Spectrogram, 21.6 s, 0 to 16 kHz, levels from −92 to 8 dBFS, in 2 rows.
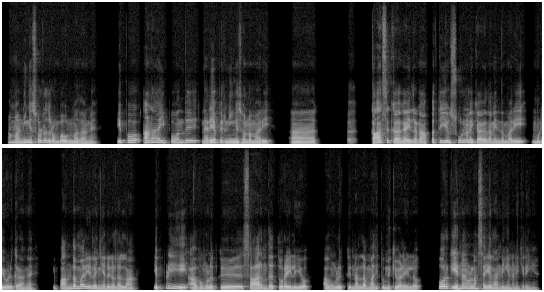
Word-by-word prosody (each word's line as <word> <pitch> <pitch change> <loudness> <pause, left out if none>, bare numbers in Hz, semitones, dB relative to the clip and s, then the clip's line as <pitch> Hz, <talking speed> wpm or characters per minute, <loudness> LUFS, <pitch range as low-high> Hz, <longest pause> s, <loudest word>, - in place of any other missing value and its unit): ஆமா, 180 -4 0
நீங்க 175 +1 +2
சொல்றது 185 0 0
ரொம்ப 140 +3 0
உண்மதாங்க. 125 -2 -1 0.6
இப்போ 205 +2 0 0.3
ஆனா 225 +4 +2 0.2
இப்போ 185 -2 -8
வந்து 180 +4 0 0.3
நெறைய 165 +4 +4
பேரு 175 -2 -1
நீங்க 165 0 +4
சொன்ன 150 0 +1
மாரி 130 -1 +1 0.5
அ - - +2 1.6
காசுக்காக, 180 -3 +3
இல்லைன்னா 145 +2 0
அப்போதைய 185 +4 0 0.2
சூழ்நிலைக்காக 175 -7 +1
தான 155 0 -1
இந்த 140 0 -1
மாரி 145 0 +1 0.4
முடிவெடுக்கிறாங்க. 135 -3 0 0.5
இப்ப 165 - -15
அந்த 180 +6 +2
மாரி 210 -1 +3
இளைஞர்களெல்லாம், 145 -4 -1 0.5
எப்படி 225 +7 -3 0.4
அவங்களுக்கு 160 0 -1 0.5
சார்ந்த 155 +1 +2
துறையிலயோ, 140 -1 +2 0.4
அவங்களுக்கு 145 0 -1
நல்ல 145 +2 -1
மதிப்புமிக்க 155 +1 -2
வேலையிலோ, 125 +2 -1 0.4
போறதுக்கு 205 -4 +5
என்னவெல்லாம் 180 -1 0
செய்யலான்னு 160 +1 +1
நீங்க 130 -1 -2
நெனைக்கிறீங்க? 115 +1 -8
155 Hz, 110 wpm, -21 LUFS, 140-175 Hz, 1.6 s, போறதுக்கு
